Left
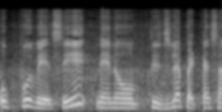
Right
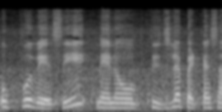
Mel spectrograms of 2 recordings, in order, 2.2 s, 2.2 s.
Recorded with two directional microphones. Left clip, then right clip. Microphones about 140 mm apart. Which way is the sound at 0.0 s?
35° left (ahead or behind).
